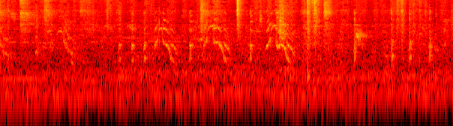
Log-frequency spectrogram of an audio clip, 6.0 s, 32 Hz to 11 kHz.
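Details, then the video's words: Arabian partridge recorded on 3 January giving a run of harsh, clucking chuck notes, several per second, over a steady low hum. "Arabian Partridge"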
